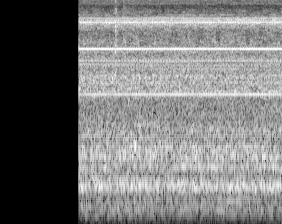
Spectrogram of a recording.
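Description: Digital silence, then about half a second in a steady hiss and hum sets in abruptly, with faint thin high-pitched tones held steady through it: the background of a room with a running machine.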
